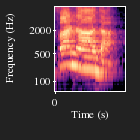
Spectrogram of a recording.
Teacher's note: یہاں پہ الف مدہ کا قاعدہ ہے، فا کی زبر آپ نے لمبی نہیں کرنی، فانادا نہیں پڑھنا · نون بھی لمبا ہوگا الف مدہ کی وجہ سے، دال بھی لمبا ہوگا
